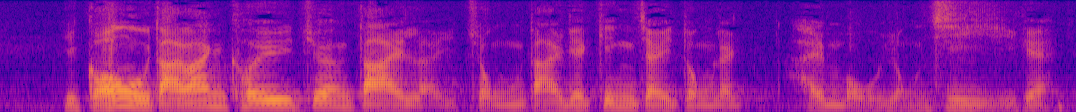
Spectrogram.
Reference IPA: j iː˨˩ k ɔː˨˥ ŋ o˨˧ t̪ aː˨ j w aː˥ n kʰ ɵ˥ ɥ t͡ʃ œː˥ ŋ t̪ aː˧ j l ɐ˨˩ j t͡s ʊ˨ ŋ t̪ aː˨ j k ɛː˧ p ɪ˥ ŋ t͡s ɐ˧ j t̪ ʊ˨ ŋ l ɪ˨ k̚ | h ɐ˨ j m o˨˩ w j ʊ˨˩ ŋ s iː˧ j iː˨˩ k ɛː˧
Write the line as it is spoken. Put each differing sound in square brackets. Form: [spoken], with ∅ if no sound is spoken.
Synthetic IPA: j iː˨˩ k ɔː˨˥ ŋ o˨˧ t̪ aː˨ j w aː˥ n kʰ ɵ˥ ɥ t͡ʃ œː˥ ŋ t̪ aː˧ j l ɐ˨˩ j t͡s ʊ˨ ŋ t̪ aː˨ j k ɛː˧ [k] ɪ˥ ŋ t͡s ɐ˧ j t̪ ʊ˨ ŋ l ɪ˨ k̚ | h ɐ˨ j m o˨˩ w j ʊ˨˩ ŋ [t͡s] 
